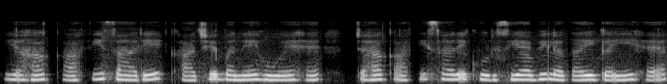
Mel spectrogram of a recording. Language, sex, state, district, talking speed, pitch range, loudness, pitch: Hindi, female, Maharashtra, Aurangabad, 135 wpm, 205-225 Hz, -15 LUFS, 215 Hz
